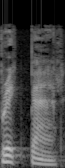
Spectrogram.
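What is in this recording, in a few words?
"brickbat", US English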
